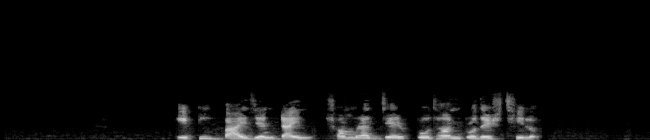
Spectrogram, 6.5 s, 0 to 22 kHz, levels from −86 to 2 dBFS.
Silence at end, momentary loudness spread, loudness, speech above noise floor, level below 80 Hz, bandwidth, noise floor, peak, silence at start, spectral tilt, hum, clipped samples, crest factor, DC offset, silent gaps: 1.15 s; 7 LU; -18 LUFS; 55 dB; -64 dBFS; 7 kHz; -72 dBFS; -2 dBFS; 1.75 s; -5 dB/octave; none; under 0.1%; 18 dB; under 0.1%; none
